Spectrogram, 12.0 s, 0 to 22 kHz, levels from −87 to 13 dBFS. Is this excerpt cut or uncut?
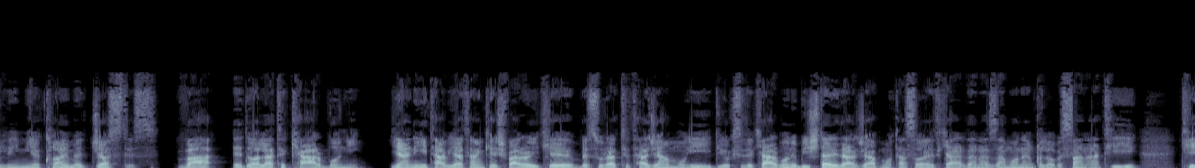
uncut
